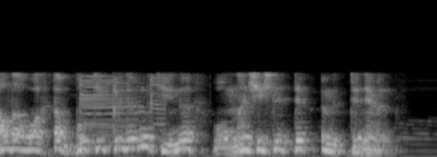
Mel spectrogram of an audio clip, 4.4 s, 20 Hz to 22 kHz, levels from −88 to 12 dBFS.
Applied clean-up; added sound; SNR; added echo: none; Electric guitar; 18 dB; reverberation time 0.3 s.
